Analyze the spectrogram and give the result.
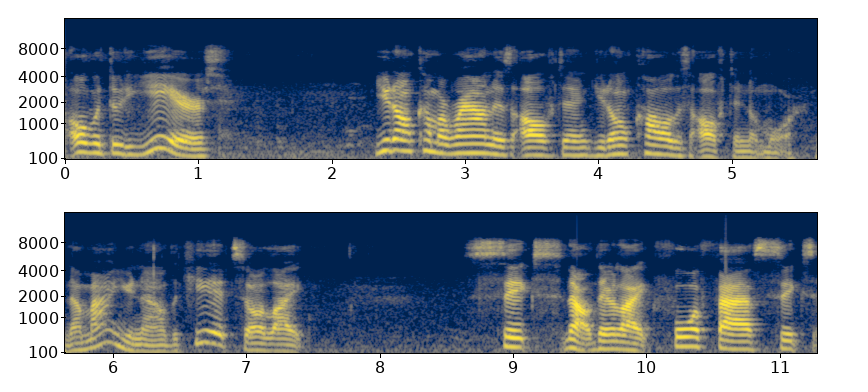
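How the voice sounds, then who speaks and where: In a low, fairly bright voice, a grandmother vlogger in her fifties speaks casually to the camera from her home. She's talkative and wanders from topic to topic, addressing her audience directly.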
